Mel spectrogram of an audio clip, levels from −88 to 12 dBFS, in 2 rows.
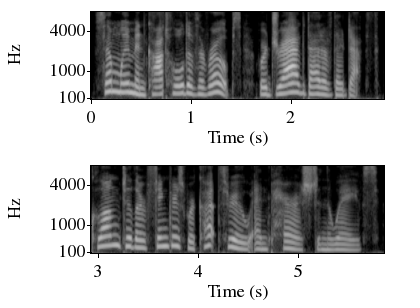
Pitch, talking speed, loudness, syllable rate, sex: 245 Hz, 255 wpm, -22 LUFS, 6.2 syllables/s, female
